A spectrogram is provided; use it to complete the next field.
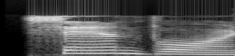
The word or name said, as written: Sanborn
